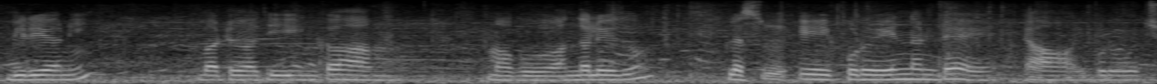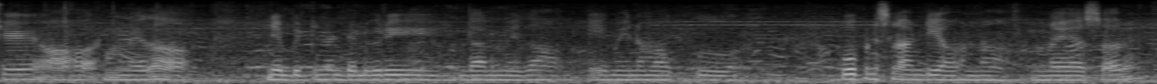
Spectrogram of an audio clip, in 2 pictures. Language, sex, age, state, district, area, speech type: Telugu, male, 18-30, Telangana, Khammam, urban, spontaneous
